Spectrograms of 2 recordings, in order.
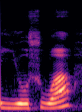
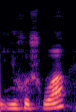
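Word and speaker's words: יְהוֹשֻׁעַ: Et si nous avons pris l'écriture de tout à l'heure, bah c'est Yehoshua, l'écriture. Le résultat, c'est Yehoshua. Ho, parce qu'il y a un point juste ici.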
